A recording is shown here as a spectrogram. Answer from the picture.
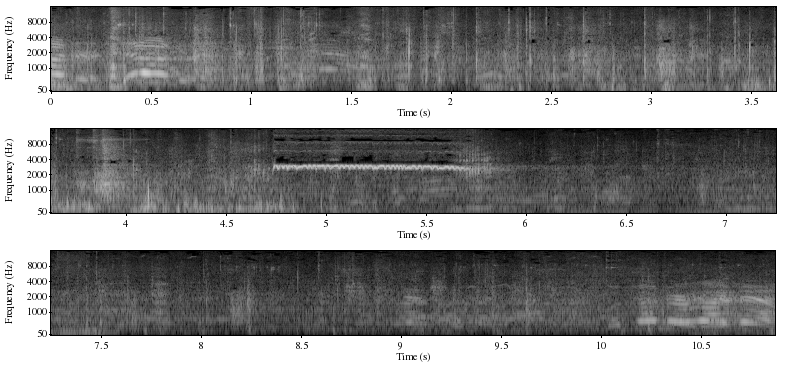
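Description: Voices shouting over hoofbeats in a rodeo arena. Just before five seconds in comes a loud, high, steady tone lasting about a second, followed by quieter hoofbeats of horses running on dirt.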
